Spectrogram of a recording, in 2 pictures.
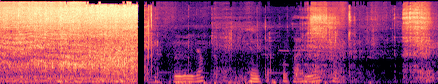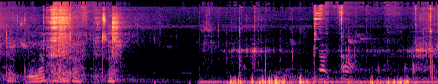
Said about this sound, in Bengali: এই পাইপ দিয়ে জল পড়ছে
